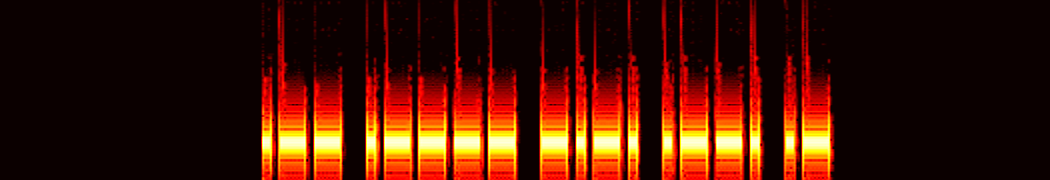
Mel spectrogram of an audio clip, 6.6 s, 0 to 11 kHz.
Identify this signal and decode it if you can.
Morse code, heard as a keyed tone, about 22 wpm, 700 Hz. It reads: W1CPA
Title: USA Call Signs - 5 Characters - Repeated 2x - 22wpm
